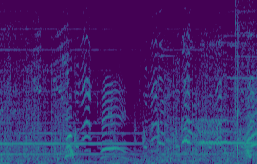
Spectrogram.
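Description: Chickens clucking and squawking in the Ocarina of Time video game, a series of sharp warbling cries, several rising and falling calls over a steady background hum, fairly close.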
